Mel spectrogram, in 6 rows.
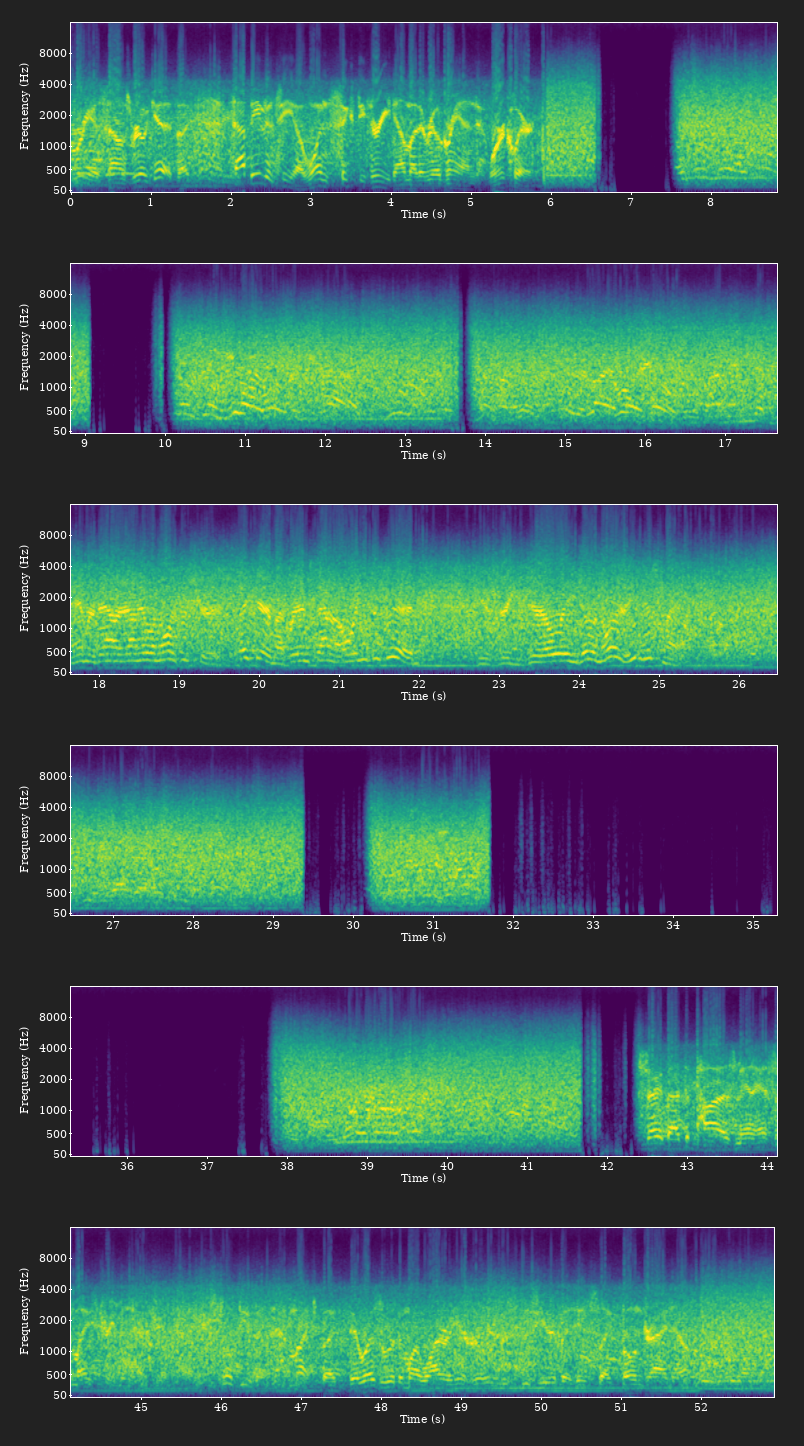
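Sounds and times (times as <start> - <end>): faint warbling radio voices: 0.0 - 6.3, 7.5 - 9.1, 10.0 - 29.4, 37.8 - 41.7, 42.4 - 52.9
radio static: 0.0 - 6.8, 7.5 - 33.6, 37.4 - 52.9.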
